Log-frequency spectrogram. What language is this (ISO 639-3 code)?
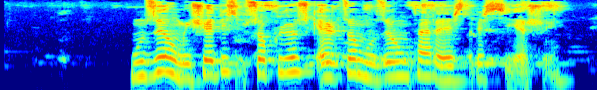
kat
